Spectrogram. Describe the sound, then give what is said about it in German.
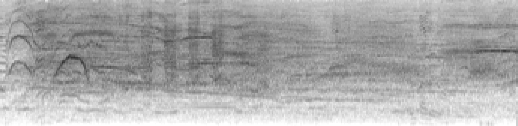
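A group of people acting as monkeys who carry off Mogli in a scene shrieks and hoots, high, overlapping squeals rising and falling in a loud, chaotic jumble that runs for several seconds, with a few giggles mixed in. “Im Handumdrehen packen die Affen Mogli und verschwinden kreischend in den Baumwipfeln. Noch einmal kurz kreischen.”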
